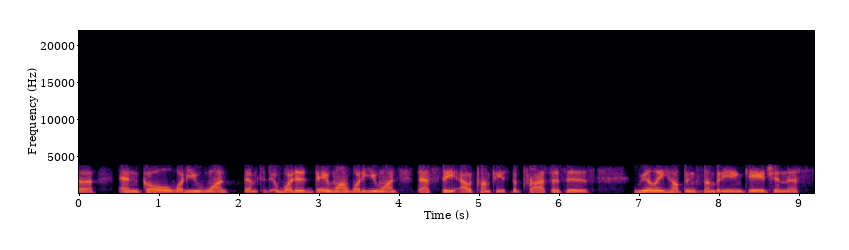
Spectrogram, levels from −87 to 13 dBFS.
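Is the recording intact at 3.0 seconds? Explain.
No. At 3.0 seconds, as across the whole clip, the speech carries G.723.1 codec damage. Nothing reaches above 3.7 kHz, and the slow, coarse voice model makes it muffled and hoarse with smeared consonants. That fits a bitrate near 6 kbit/s.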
